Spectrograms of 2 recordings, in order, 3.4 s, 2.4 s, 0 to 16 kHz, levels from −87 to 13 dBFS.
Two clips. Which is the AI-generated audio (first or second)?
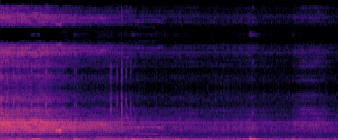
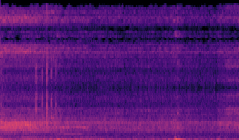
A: second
